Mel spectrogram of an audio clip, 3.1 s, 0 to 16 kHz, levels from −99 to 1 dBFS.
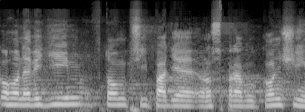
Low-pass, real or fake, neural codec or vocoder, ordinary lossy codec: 14.4 kHz; real; none; Opus, 16 kbps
